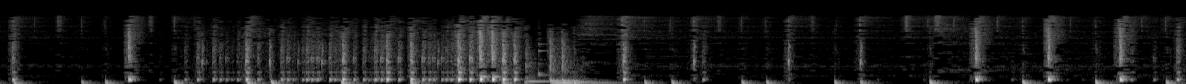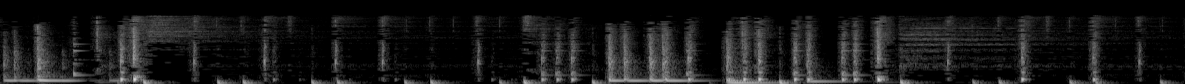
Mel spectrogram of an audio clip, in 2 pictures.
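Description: Throughout, the music sounds washy and ringing with a hiss that breathes, likely WMA compression at a rate near 24 kbps. The spectrogram is empty above 10.3 kHz.

From 1.24 to 1.28 s, pre-echo spreads codec noise 48 ms ahead of an attack, heard as brief hiss and a softened onset, visible as a smear before the waveform's transient.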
